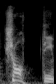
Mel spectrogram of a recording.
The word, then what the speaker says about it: Ciotti: Il presidente Ciotti, noi diremmo Ciotti, ma insomma sì. – Ciotti. – Sì, ma si può dire Ciotti perché a Nizza le pronunce sono, come dire, entrambi vanno bene.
